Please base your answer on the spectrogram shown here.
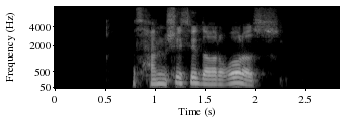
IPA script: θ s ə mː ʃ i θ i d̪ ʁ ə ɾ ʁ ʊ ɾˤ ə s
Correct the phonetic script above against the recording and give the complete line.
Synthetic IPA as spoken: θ ħ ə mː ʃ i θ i d̪ ʁ ə ɾ ʁ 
